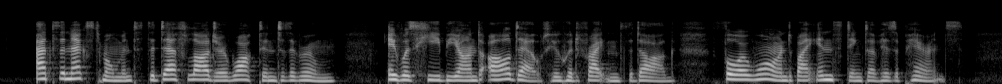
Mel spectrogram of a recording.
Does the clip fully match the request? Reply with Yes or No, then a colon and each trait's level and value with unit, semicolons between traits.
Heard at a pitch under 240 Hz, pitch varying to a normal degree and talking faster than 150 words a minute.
Yes: high, 190 Hz; average, 3.5 semitones; average, 170 wpm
